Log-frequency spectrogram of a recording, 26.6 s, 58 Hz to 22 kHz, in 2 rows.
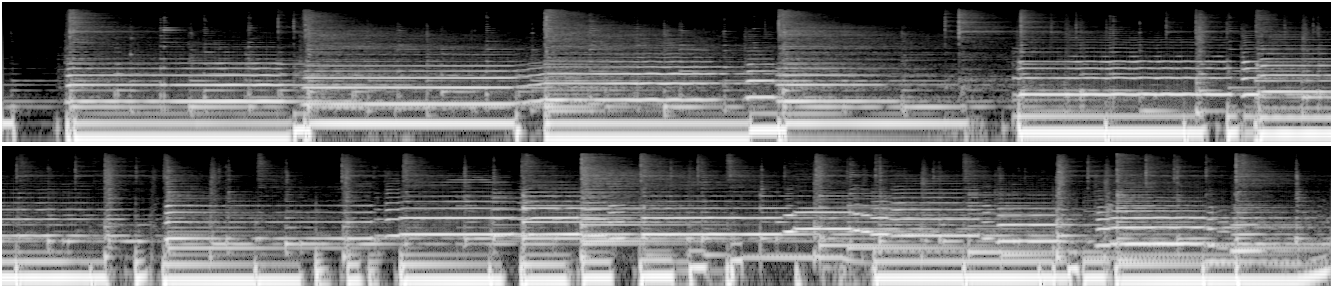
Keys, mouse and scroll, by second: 0.8 F2, 1.0-3.0 drag, 3.0-5.7 drag, 5.9 F2, 6.1-17.1 drag, 17.1 F3, 17.4 F2, 17.6-24.0 drag, 24.7 right click, 25.8 click.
